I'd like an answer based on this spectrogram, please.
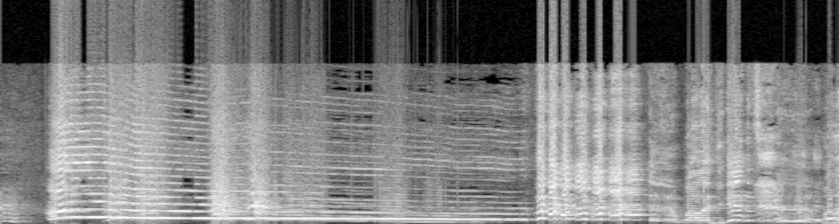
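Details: An East European Shepherd "sings" along with its owner, holding a long, tuneful howl that sags gradually in pitch beside his voice. Afterwards the man speaks and praises the dog in a small room.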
